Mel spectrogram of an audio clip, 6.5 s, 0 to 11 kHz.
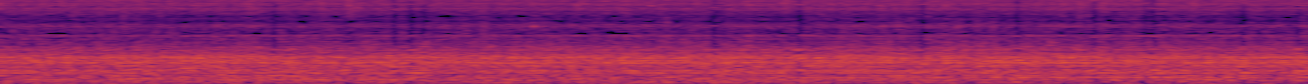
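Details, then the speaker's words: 1996 Sea-Doo SPX 717 two-stroke PWC (owner says possibly a 1995) running on premix: a steady hiss of cooling water spraying from a fitting missing its O-ring; a replacement O-ring was taken from a 650 head. "so reason we got water pouring in here and don't want to spray over in the intake I think the o-ring is missing on the little spout here that will cause the water to spray everywhere"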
